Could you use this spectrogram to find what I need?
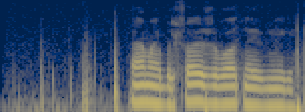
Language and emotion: Russian, neutral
